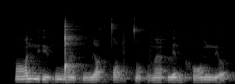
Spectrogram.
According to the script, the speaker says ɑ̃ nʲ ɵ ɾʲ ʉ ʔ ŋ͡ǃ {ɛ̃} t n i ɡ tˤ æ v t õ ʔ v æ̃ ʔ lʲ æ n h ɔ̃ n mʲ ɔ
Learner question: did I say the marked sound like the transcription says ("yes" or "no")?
no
